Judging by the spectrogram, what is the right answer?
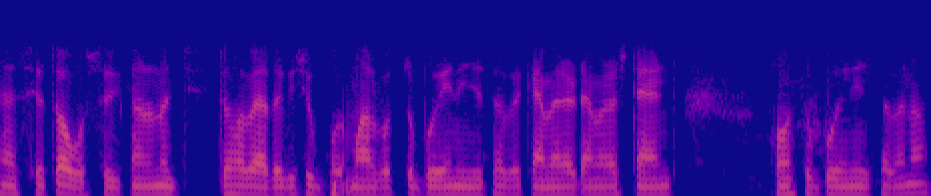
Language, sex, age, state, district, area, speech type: Bengali, male, 30-45, West Bengal, Nadia, rural, conversation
